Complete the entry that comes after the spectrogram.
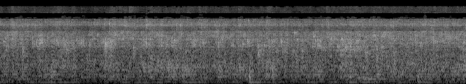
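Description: Rohu fish steaks shallow-frying in mustard oil in a nonstick wok, with a steady, dense sizzle of hot oil as the pieces are turned over with a spatula.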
